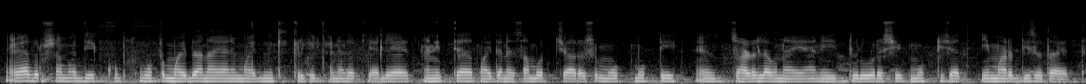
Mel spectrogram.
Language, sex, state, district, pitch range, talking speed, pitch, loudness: Marathi, male, Maharashtra, Solapur, 135-145 Hz, 180 wpm, 140 Hz, -20 LUFS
